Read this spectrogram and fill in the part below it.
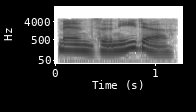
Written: manzanita

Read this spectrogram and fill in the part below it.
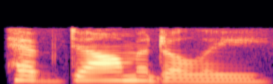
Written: hebdomadally

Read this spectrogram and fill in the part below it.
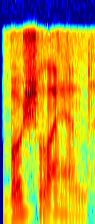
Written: bushland

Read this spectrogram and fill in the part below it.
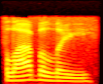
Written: flabbily

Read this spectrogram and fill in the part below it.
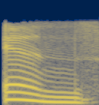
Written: ns

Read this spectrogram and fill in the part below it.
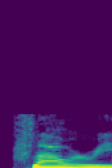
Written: floweriness

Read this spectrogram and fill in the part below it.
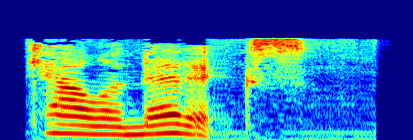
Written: callanetics

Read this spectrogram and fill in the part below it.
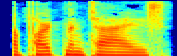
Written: apartmentize

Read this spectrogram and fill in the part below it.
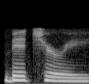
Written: bitchery

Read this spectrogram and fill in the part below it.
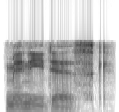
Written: minidisc

